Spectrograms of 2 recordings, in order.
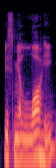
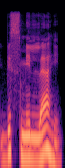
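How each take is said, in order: First: The L sound is heavy and dark. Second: The L sound is light and soft. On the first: The speaker calls it wrong. "it's wrong" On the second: The speaker calls it right. "it got soft"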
